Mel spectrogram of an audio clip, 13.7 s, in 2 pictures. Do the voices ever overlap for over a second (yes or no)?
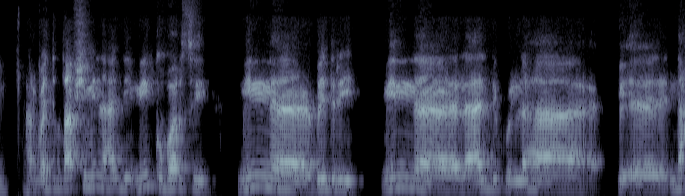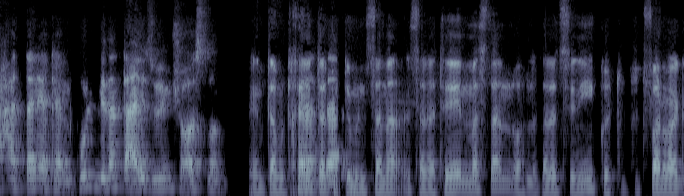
no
